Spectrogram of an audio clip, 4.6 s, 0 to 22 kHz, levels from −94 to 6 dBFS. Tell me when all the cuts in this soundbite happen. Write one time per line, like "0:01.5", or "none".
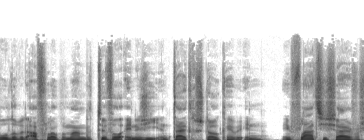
none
